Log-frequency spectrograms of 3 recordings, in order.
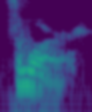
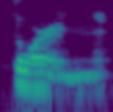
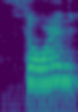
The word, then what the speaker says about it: Thorin: I said Thor. May have mispronounced it. Bard asks Thorin for the share of gold previously promised by the to the people of Lake Town, but Thorin refuses.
